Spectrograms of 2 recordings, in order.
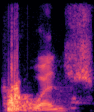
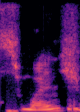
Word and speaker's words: Cwench: I Technically, it's pronounced Quench, but I want to say Swench because that's how it's spelled.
